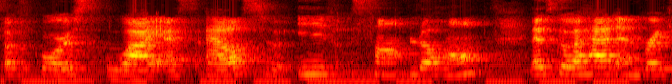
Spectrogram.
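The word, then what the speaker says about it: Yves: behaves like an i eve the s is silent so that makes it fairly easy eva moving on to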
